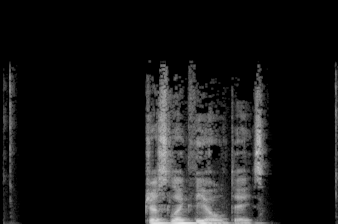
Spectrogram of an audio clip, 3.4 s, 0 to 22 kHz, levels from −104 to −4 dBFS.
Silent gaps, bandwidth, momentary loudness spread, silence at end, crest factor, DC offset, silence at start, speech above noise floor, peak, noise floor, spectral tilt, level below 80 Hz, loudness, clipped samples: none; 15 kHz; 12 LU; 0.75 s; 18 dB; under 0.1%; 1.45 s; over 68 dB; -8 dBFS; under -90 dBFS; -5 dB/octave; -58 dBFS; -23 LUFS; under 0.1%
